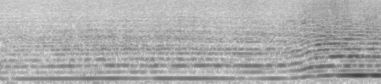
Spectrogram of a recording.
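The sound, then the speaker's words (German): A military drone hovers directly overhead with a steady, buzzing rotor whine. Near the end the pitch climbs sharply and the sound grows louder. “Er lässt eine Drohne direkt über sich in der Luft stehen.”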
